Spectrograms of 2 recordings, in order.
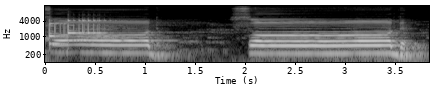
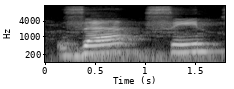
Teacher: زبان اوپر والے 2 دانت اور نیچے والے 2 دانت آپس میں ملیں گے تو زبان کی نوک نیچے والے 2 دانتوں کی جڑ سے لگے گا تو صاد ادا ہوگا، لیکن فرق یہ ہے صاد کو ذرا موٹا پڑا جائے گا، ز اور سین کو ہم باریک پڑھیں گے، سیٹی کی آواز نکلے گی۔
